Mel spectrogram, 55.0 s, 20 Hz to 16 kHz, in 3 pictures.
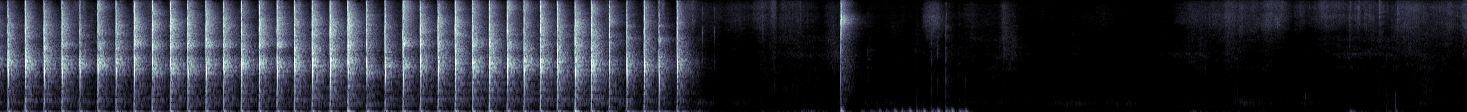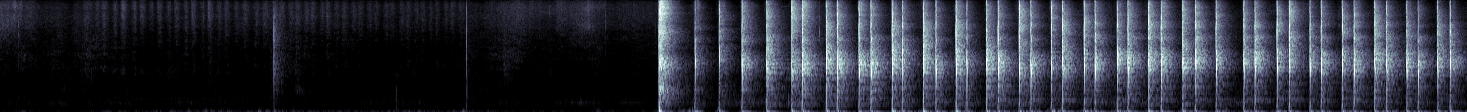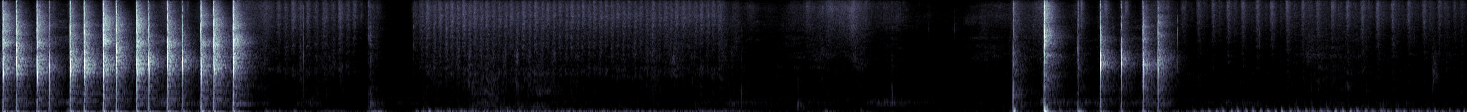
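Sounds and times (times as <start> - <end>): hand slaps on body: 10.5 - 10.8, 21.7 - 22.0, 26.6 - 39.9, 49.3 - 51.4.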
